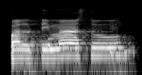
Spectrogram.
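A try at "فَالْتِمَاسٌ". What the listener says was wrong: Tanwin.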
